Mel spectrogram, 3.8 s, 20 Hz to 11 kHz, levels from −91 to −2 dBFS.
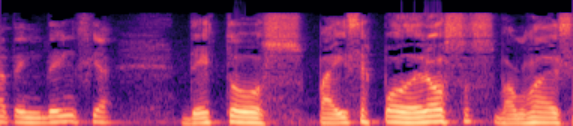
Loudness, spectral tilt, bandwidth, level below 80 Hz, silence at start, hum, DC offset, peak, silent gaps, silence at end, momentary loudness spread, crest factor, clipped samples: -14 LUFS; -6 dB/octave; 8 kHz; -50 dBFS; 0 s; none; under 0.1%; 0 dBFS; none; 0 s; 11 LU; 14 dB; 0.2%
